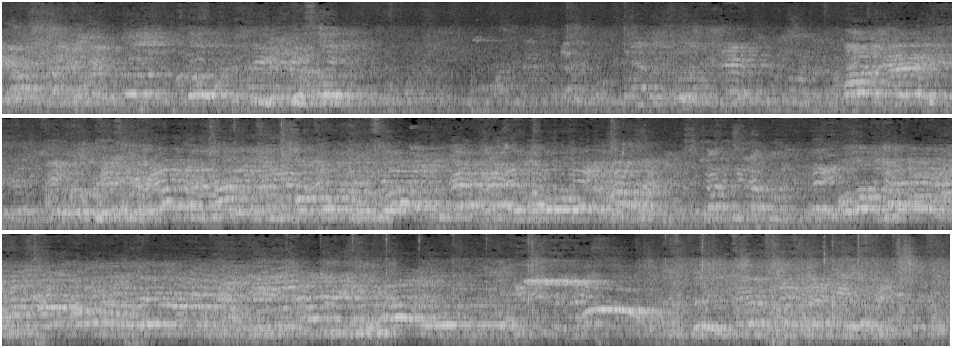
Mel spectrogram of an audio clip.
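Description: Spectators shout and cheer in an echoing hall.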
